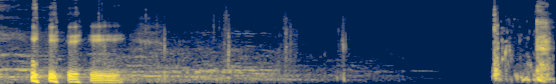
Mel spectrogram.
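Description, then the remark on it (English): Oars dip and splash in water with a few quick strokes and wooden creaks as a boat is rowed away from an island, fading to a quiet wash and then silence before a voice starts near the end. “You know, when I came to this island, the boat did all the rowing.”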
